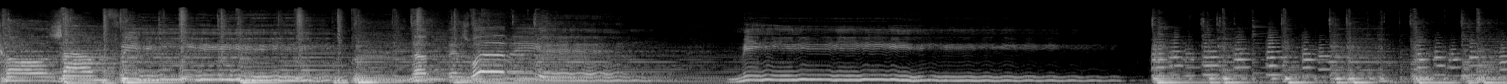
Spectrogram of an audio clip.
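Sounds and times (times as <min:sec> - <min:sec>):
soft rock pop song: 0:00.0 - 0:09.7.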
